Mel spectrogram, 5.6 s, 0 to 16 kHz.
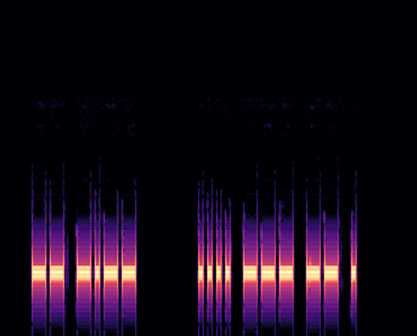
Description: Morse code, heard as a keyed tone, about 20 wpm, 700 Hz. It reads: MY HOME
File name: UK MASTER QSOs TRAINING / 20WPM / UK MASTER QSOs 0010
